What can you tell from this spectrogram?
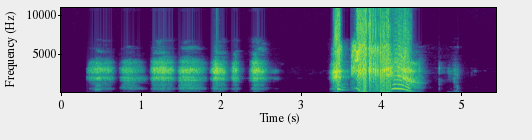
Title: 3 breathy powerful sneezes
